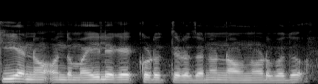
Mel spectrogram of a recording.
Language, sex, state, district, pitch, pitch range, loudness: Kannada, male, Karnataka, Bangalore, 110 Hz, 105-115 Hz, -15 LUFS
